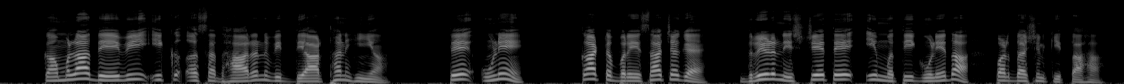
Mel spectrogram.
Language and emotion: Dogri, neutral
